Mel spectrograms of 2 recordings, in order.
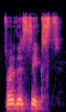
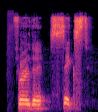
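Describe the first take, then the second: First: 'For the' blends together to sound like 'further'. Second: Each word is said separately and carefully. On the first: The speaker calls it right. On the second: The speaker calls it wrong. "this is what you wouldn't say"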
